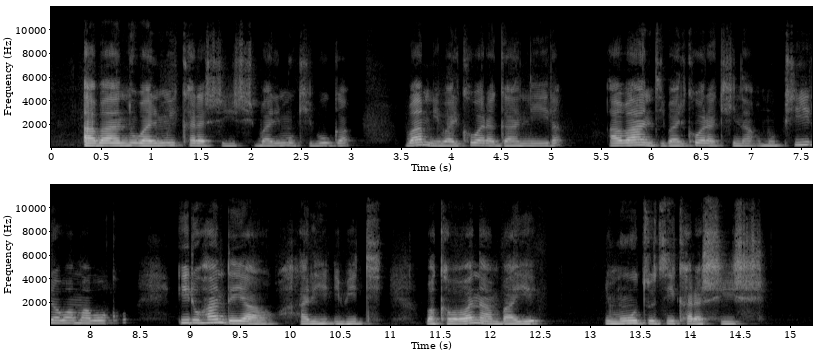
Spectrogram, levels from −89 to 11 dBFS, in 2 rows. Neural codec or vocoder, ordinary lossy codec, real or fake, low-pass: none; Opus, 64 kbps; real; 10.8 kHz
